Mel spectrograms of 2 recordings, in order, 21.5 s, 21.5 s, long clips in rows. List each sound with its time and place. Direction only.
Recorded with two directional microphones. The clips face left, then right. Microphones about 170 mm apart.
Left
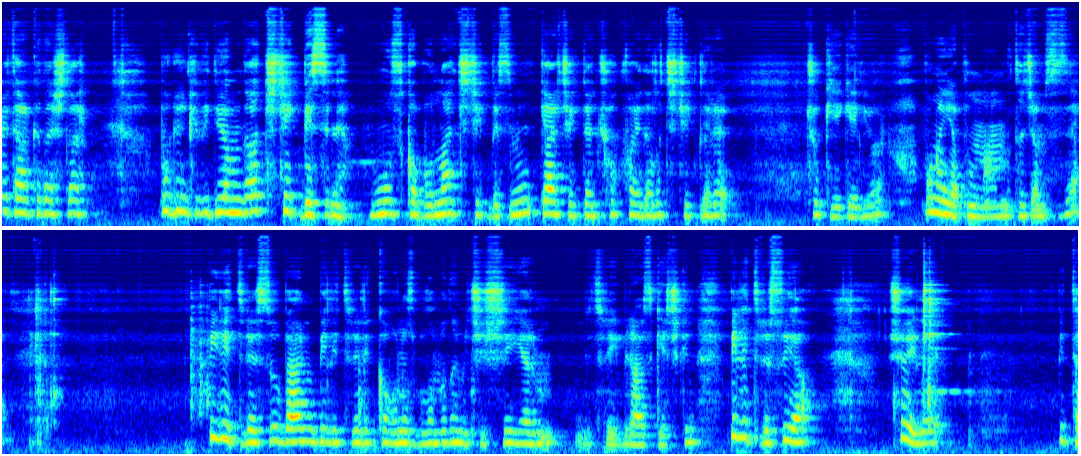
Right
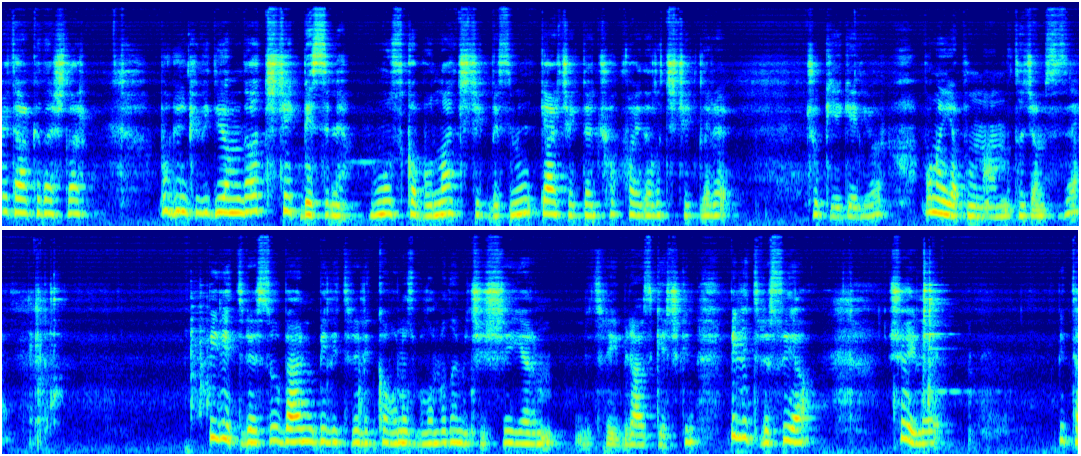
0.1 s speech: 40° right (ahead or behind)
12.8 s speech: 35° right (ahead or behind)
